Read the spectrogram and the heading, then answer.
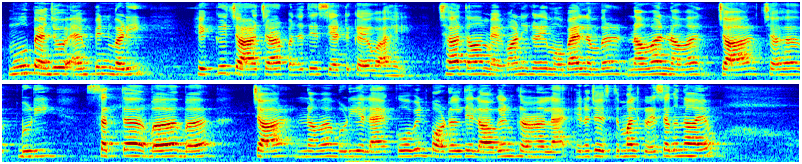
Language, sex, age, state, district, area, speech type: Sindhi, female, 60+, Maharashtra, Mumbai Suburban, urban, read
